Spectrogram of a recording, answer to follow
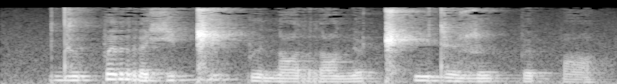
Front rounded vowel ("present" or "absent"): present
